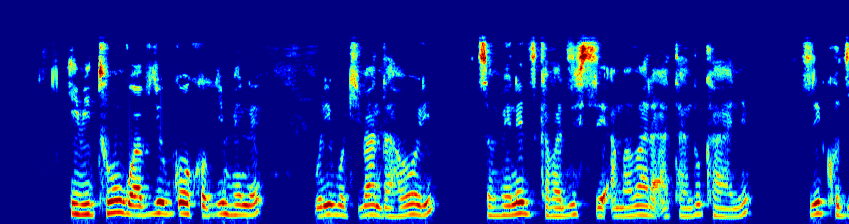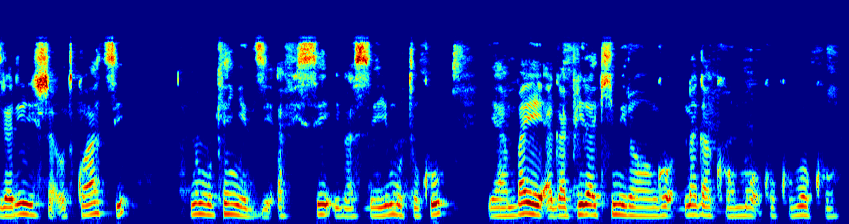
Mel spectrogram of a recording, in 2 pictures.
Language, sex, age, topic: Rundi, female, 18-24, agriculture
